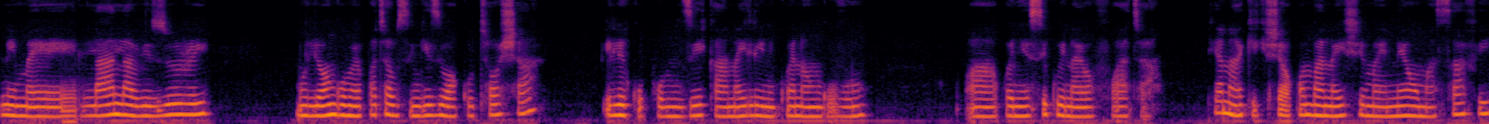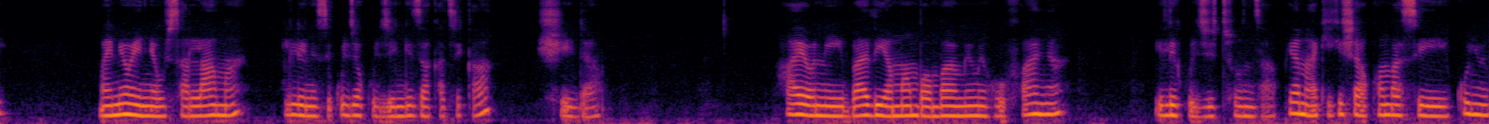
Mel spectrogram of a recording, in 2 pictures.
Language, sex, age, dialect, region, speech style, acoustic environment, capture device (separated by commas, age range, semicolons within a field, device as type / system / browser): Swahili, female, 35-44, Kenya - Nairobi Sheng-influenced, Kenya, relaxed, construction, mobile / Linux / Chrome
